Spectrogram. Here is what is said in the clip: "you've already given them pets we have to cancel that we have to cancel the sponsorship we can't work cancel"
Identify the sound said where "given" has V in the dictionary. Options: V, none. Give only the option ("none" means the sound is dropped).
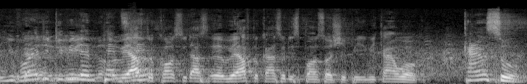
none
